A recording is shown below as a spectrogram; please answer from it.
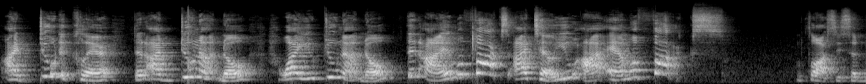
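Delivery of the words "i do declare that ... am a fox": high, huffy Southern-ish fox; upset fox, higher. Acted. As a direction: protest like a flustered fox. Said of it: "He got very upset".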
